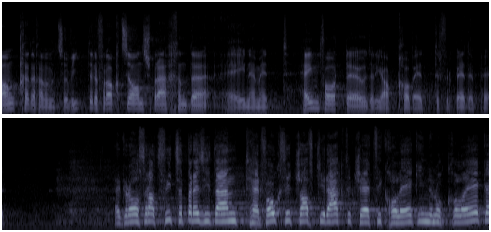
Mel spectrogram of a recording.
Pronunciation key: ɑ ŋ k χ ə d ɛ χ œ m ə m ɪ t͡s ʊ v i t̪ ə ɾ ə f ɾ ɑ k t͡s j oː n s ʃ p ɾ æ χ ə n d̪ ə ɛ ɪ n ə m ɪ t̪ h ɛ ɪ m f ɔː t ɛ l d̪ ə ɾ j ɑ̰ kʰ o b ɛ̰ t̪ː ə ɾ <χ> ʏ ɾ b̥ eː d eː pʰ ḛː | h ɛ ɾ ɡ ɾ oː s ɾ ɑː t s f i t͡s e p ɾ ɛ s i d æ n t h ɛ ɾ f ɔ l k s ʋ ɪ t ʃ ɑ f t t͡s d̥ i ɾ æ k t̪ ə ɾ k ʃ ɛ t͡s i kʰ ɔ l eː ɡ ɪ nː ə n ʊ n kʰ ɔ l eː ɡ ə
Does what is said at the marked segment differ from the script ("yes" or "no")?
yes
